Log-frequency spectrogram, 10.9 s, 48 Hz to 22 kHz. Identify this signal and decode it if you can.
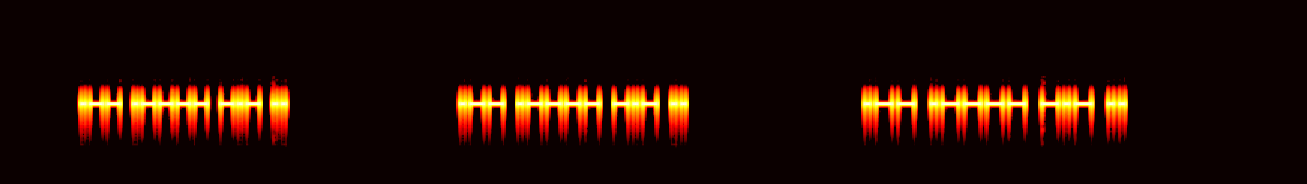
Morse code, heard as a keyed tone, about 30 wpm, 700 Hz. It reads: W1KI W1KI W1KI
